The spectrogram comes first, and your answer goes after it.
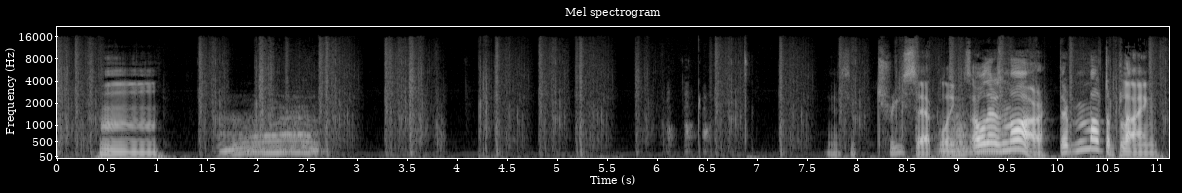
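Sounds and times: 
speech: 0.4s - 1.9s, 8.3s - 11.1s
chicken squawking and clucking: 6.1s - 6.6s.

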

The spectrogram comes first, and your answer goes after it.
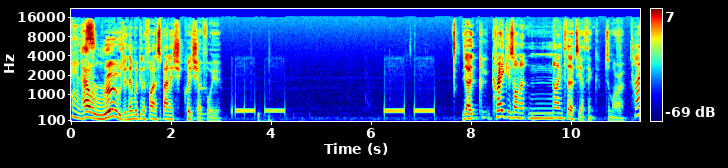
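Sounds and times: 
speech: 0.0s - 3.1s, 7.8s - 11.3s
telephone ringback tone in double burrs: 3.2s - 4.3s, 6.3s - 7.3s.

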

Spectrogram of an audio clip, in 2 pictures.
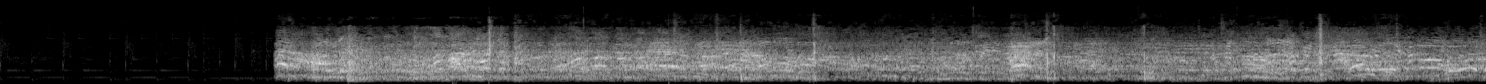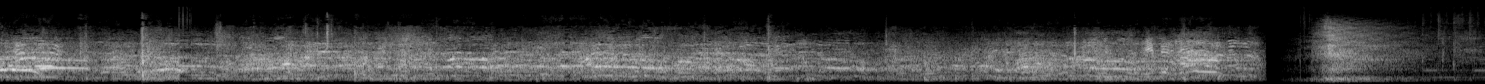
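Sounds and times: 
football fans shouting and screaming during a stadium brawl: 2.7s - 27.6s
laughter: 2.8s - 11.2s.

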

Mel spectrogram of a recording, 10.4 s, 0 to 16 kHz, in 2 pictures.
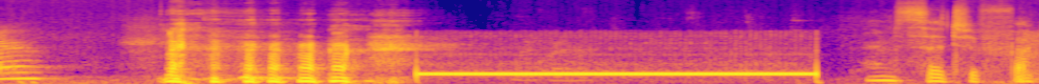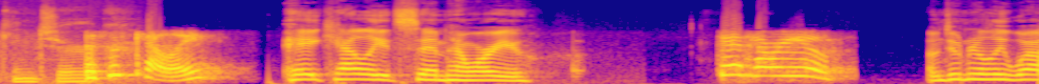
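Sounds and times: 
speech: 0.8s - 2.2s, 4.4s - 8.0s, 8.8s - 10.3s
telephone dial tone when placing a call: 2.1s - 4.1s.

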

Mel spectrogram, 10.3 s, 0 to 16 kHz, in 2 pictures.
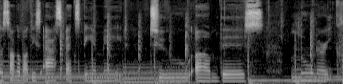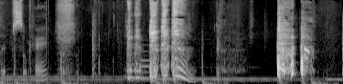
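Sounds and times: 
speech: 0.0s - 6.4s, 7.1s - 8.2s
sick person coughing harsh raspy coughs: 7.0s - 8.2s, 9.3s - 10.0s.

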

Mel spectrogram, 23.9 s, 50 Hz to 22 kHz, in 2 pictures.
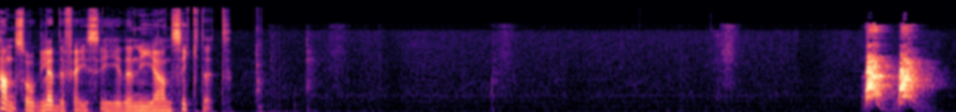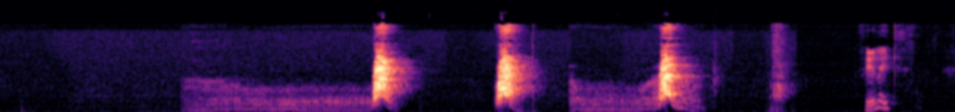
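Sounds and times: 
speech: 0.0s - 2.9s
small bichon frise dog barking at the TV: 10.8s - 11.8s, 16.6s - 17.2s, 18.1s - 18.8s, 20.0s - 20.8s
bichon frise dog growling: 14.2s - 17.1s, 19.0s - 20.8s.

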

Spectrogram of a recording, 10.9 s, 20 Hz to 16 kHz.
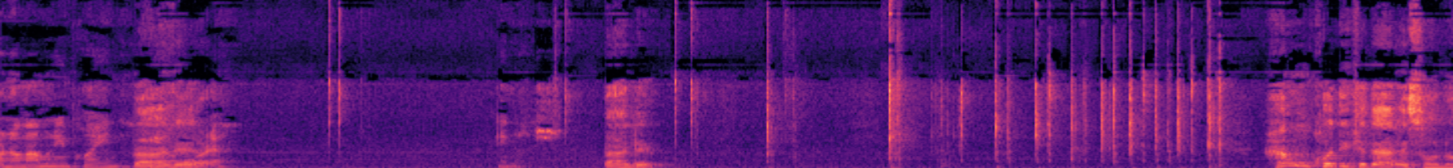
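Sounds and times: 
speech: 0.0s - 1.8s, 3.7s - 5.0s, 9.6s - 10.8s
keystrokes on a computer keyboard typing a goods tariff code: 5.0s - 6.0s, 6.6s - 9.3s.

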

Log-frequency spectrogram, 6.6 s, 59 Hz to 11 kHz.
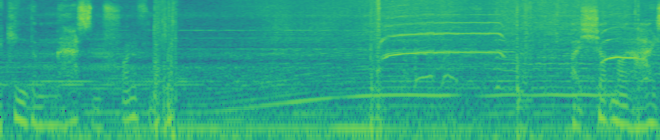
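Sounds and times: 
high sustained whine: 0.0s - 6.1s
car engine revving and accelerating: 0.0s - 6.6s
speech: 0.1s - 1.9s, 5.8s - 6.6s.

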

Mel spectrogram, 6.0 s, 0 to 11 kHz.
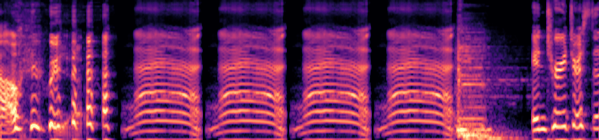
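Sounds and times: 
speech: 0.0s - 4.6s, 5.3s - 5.9s
voice mimicking a baby's bleating cry: 1.2s - 4.6s.

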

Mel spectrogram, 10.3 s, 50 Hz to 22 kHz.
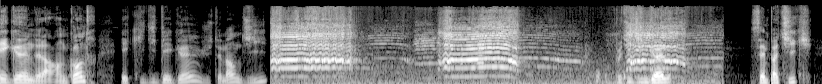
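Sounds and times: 
speech: 0.0s - 3.6s, 7.7s - 8.6s, 9.4s - 10.2s
goat bleating with tail: 3.4s - 9.1s.

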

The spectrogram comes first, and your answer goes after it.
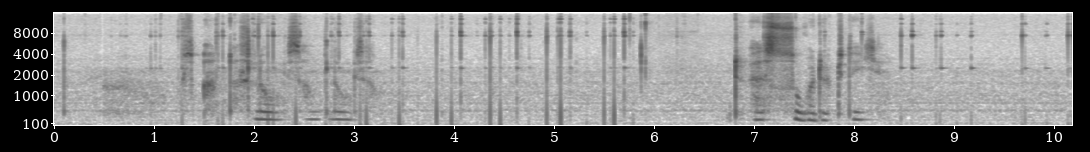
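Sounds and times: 
fingers tapping on a hard surface: 1.0s - 6.0s, 8.4s - 10.1s
speech: 2.0s - 3.3s, 7.0s - 8.4s.

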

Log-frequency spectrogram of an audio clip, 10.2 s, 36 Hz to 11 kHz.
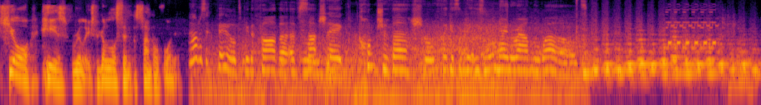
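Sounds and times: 
speech: 0.0s - 9.6s
telephone ringing with warbling electronic tone: 8.8s - 9.7s.

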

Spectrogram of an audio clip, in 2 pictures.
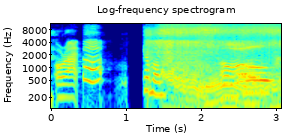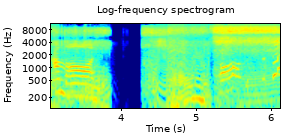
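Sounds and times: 
speech: 0.0s - 5.5s
voice imitating a wet fart with a blubbery sputter: 1.2s - 6.1s.

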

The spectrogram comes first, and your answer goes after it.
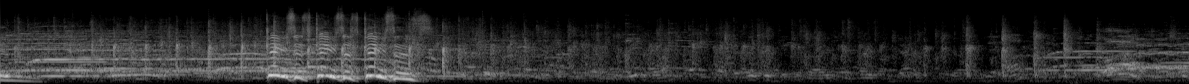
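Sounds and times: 
scattered whoops from audience: 0.0s - 3.2s, 10.4s - 11.8s
audience clapping and cheering: 0.0s - 11.8s
speech: 2.7s - 4.4s.

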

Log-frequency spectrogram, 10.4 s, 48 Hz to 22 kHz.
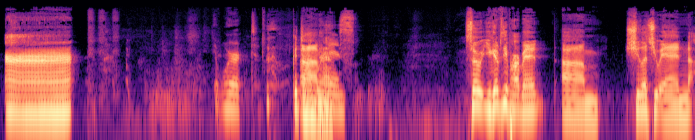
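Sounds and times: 
voice imitating a door creaking open: 0.0s - 1.2s
speech: 0.1s - 0.7s, 3.4s - 5.4s, 7.0s - 10.4s.

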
